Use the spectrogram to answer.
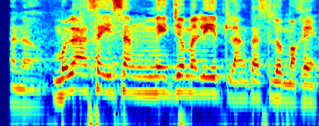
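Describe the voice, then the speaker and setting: A man's voice: expressive, brisk, a bit bright. A man preaching a sermon, joking and often asking the congregation questions. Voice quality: deep, big voice. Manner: humorous, asks the crowd often. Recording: long hall reverb.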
